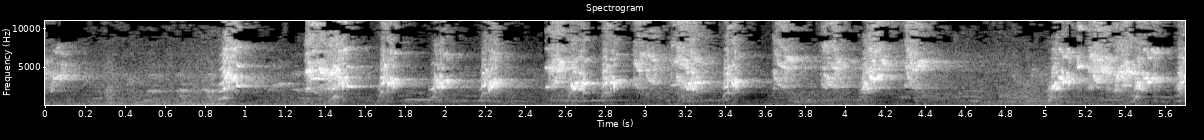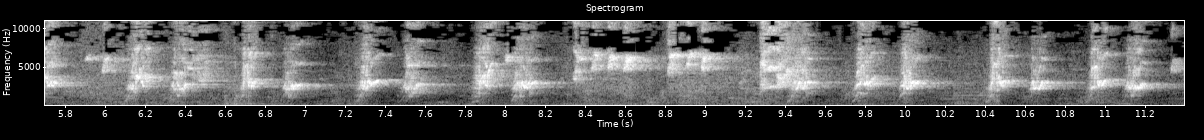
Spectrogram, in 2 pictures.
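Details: Asian pied starling singing loud, varied chatter: a fast stream of harsh, squawky notes and buzzy chirps repeated in bursts, with a short pause near the middle before the rapid chatter resumes.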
